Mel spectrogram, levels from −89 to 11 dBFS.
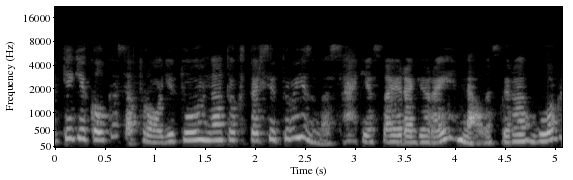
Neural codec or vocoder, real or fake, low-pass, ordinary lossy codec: none; real; 7.2 kHz; AAC, 48 kbps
